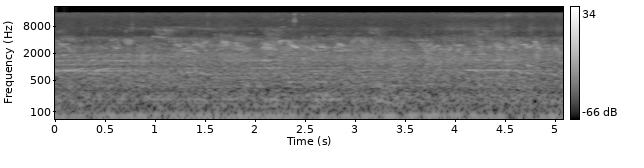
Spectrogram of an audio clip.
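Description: Many small birds chirping and calling, with short, quick chirps overlapping throughout. Under them runs a steady low rumble, and there is a brief bump right at the start.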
